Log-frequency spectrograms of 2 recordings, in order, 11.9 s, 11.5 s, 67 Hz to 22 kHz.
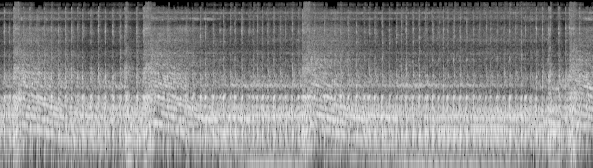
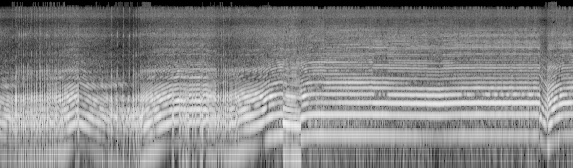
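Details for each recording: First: Stock Husqvarna 372XP chainsaw with a UFO muffler, run in very cold weather: screaming revs climb and drop with a brief hesitation on one pull-up. The low jet is set a little low, causing a stumble not caused by the pipe. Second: Husqvarna 372XP chainsaw fitted with a new bolt-on UFO pipe, warmed up at about -30 to -40 °C, cutting frozen ash: revs up, steady high cutting drone with slight four-stroke burble under load; healthy, touch rich, high jet already leaned a smidge.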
